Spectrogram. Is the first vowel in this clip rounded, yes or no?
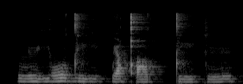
yes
